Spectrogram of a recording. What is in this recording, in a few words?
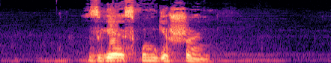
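Tlacochahuaya Zapotec; traditional wedding meal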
